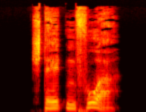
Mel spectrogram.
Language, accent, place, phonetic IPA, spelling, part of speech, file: German, Germany, Berlin, [ˌʃtɛltn̩ ˈfoːɐ̯], stellten vor, verb, De-stellten vor.ogg
- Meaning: inflection of vorstellen: 1. first/third-person plural preterite 2. first/third-person plural subjunctive II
